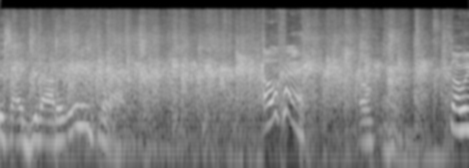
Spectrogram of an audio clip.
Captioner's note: audience applauds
